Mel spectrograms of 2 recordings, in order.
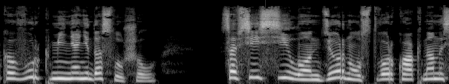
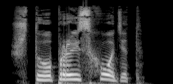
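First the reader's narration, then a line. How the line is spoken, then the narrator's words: Booming voice from above. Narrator (Russian): Прогремел над нами голос Астора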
